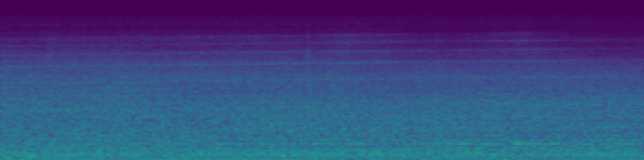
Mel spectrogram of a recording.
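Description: Passenger train coaches rolling slowly over curved track and switches: a steady rumble of wheels on rails, with faint thin high tones above it.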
